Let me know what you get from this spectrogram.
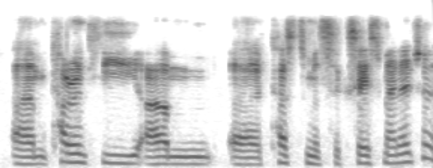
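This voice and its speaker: A man with a fairly high pitch and a South African accent. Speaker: workplace analytics customer success manager. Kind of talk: interview.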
